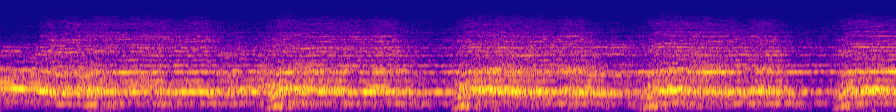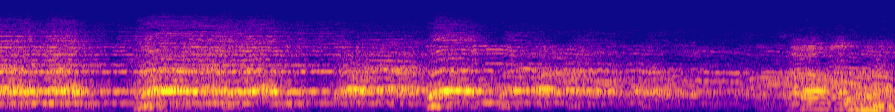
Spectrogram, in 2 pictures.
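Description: A second man sings along into a microphone.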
